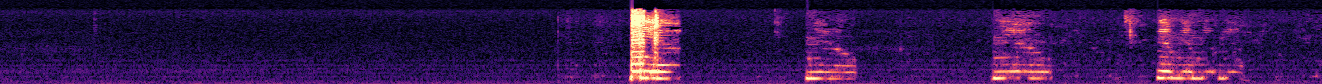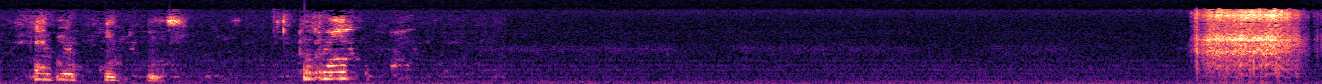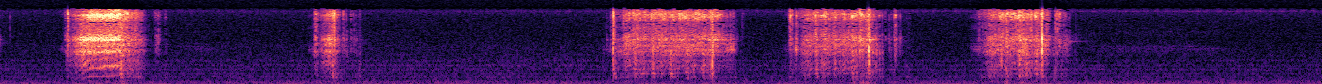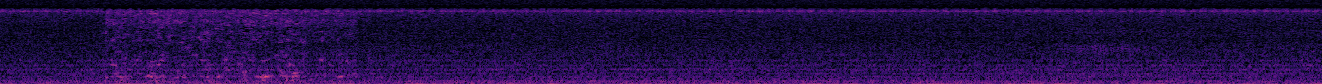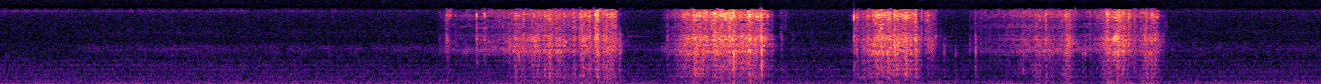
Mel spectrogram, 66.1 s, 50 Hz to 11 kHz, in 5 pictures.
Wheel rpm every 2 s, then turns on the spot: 0, 0, 0, 0, 0, 0, 0, 0, 0, 0, 0, 0, 30, 20, 0, 0, 30, 20, 10, 0, 0, 0, 0, 0, 0, 0, 0, 0, 10, 30, 20, 10, 0.
62-64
